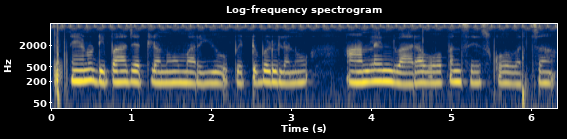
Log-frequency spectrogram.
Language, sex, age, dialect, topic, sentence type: Telugu, female, 31-35, Southern, banking, question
